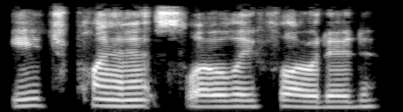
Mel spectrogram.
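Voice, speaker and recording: Unhurried woman improvising a story, hesitant. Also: fairly low pitch, little pitch movement, smooth, no room sound. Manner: hesitant, halting, groping for words. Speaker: storyteller on a podcast.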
